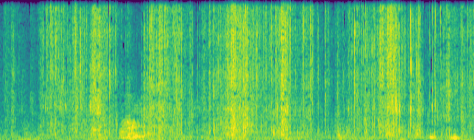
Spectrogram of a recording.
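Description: Paper crinkles and rustles in bursts while a K-pop photocard package is unboxed, close and uneven, with people talking over the handling noise.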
